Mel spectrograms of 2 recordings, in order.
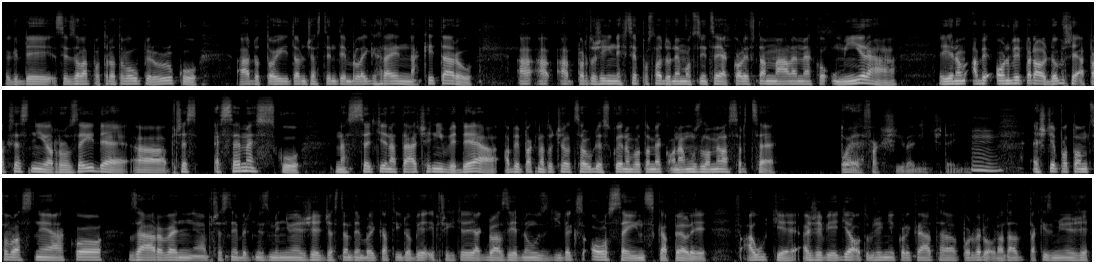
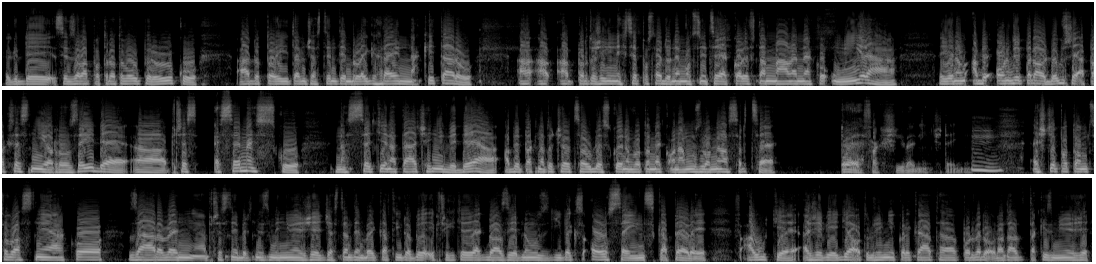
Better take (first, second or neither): first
